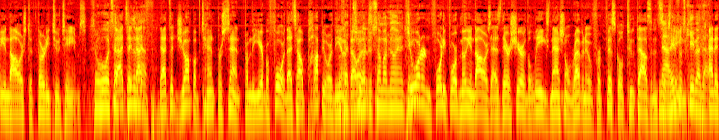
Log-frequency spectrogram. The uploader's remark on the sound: Live from the Mohegan Sun golf course. Open up their show live from the Mohegan Sun in Baltic CT.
